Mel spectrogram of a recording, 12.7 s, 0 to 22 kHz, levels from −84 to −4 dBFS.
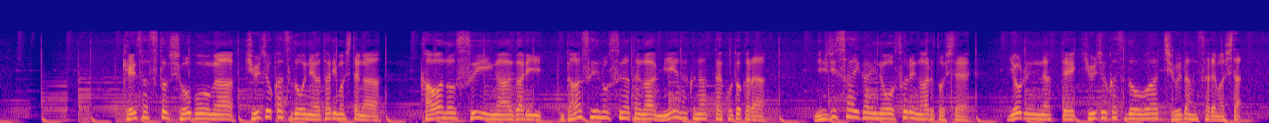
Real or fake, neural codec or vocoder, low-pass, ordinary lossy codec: real; none; none; none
